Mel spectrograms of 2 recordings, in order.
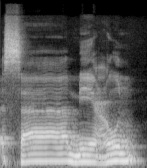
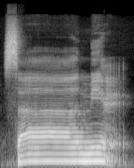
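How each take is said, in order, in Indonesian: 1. Kata ini berakhir dengan vokal dan n. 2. Kata ini berhenti pada konsonan terakhirnya. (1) "Dalam kondisi wasol atau sambung kita baca" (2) "Ketika dalam kondisi waqaf atau berhenti, ... disukunkan ainnya"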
